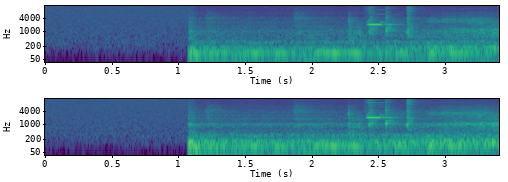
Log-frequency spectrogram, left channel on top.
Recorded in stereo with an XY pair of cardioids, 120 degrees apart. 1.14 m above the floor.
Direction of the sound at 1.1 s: 55° right.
